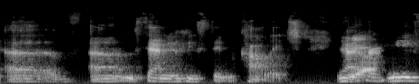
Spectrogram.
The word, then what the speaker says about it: Houston: the same way where houston tillotson is is houston like the city that's you see you're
